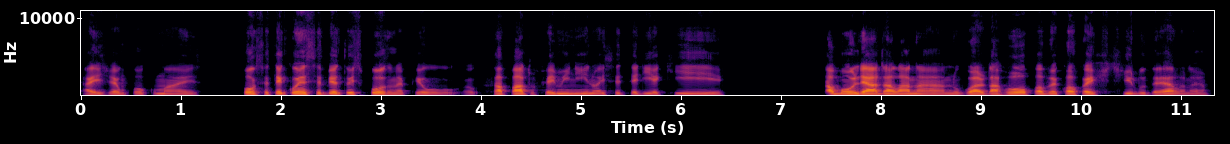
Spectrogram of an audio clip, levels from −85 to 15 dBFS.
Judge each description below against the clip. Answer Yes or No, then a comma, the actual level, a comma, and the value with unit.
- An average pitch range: Yes, average, 3.3 semitones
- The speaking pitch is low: Yes, low, 120 Hz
